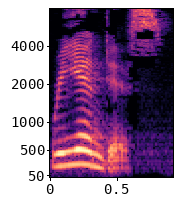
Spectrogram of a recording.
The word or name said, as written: reengages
